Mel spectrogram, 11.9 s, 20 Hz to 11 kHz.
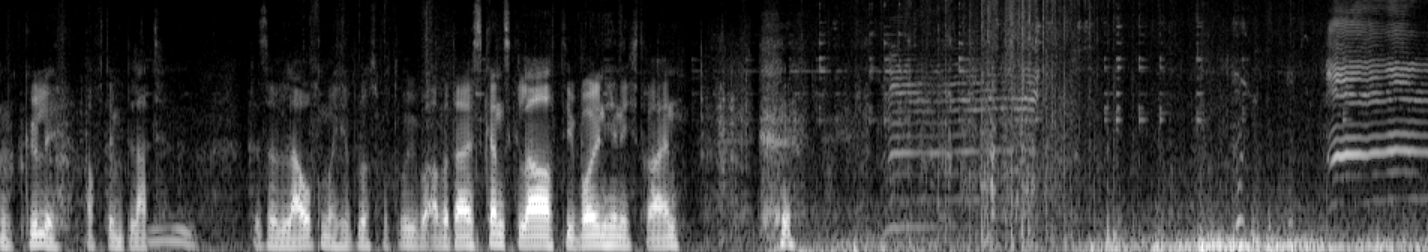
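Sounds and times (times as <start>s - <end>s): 
speech: 0.0s - 6.9s
rustling and shuffling sheep hooves: 0.0s - 11.8s
bells worn by sheep: 5.6s - 10.3s
sheep bleating in a herd: 7.4s - 8.6s, 11.0s - 11.8s.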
